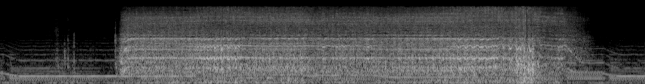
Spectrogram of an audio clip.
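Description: Bosch GBH18V-26 cordless rotary hammer spinning a Forstner bit into a weathered wooden beam: it starts abruptly about a second in, runs with a steady whine while cutting, then spins down and fades near the end. Background music plays underneath.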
